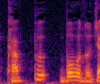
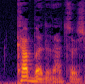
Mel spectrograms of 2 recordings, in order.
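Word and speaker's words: cupboard: カップボードじゃないです。カバードで発音します。日本語的に書くと、カタカナで書くとカバードです。カバード、これはカップボードが速くなって P が聞こえなくなったんです。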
